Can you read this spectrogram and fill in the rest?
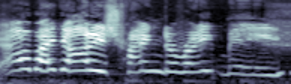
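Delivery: put-on very high, slow, panicked old woman voice; hammed-up false accusation; shrieking old lady. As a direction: friend imitating the scooter lady accusing a helper. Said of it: "she's like".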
